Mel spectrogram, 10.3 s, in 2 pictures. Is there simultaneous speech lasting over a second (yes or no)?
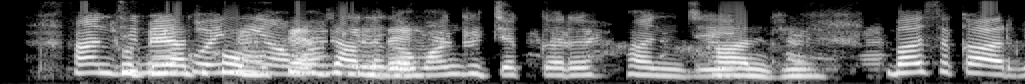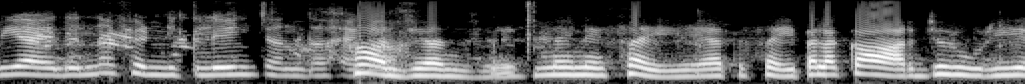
yes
